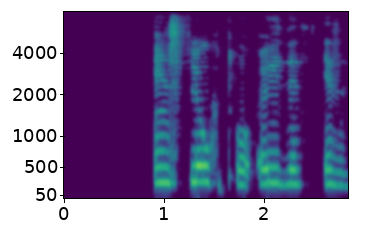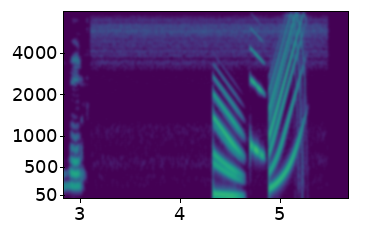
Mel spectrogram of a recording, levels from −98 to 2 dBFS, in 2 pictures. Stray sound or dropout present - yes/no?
yes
